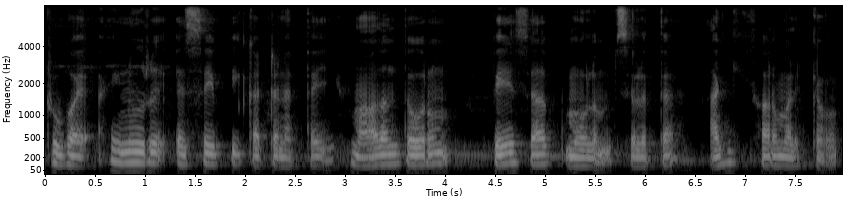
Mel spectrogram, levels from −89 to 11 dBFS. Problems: low volume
